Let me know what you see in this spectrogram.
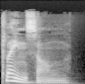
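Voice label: "plainsong", British English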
